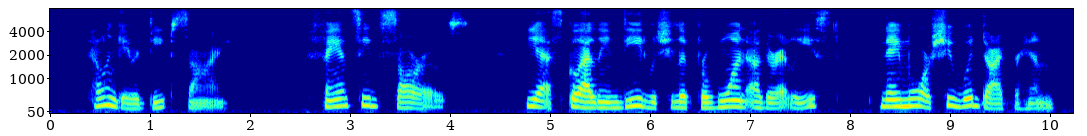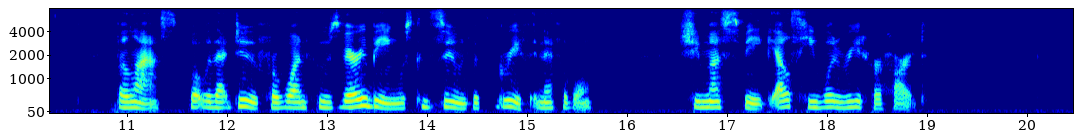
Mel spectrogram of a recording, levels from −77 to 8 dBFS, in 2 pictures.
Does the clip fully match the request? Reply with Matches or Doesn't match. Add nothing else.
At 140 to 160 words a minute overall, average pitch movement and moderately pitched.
Matches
